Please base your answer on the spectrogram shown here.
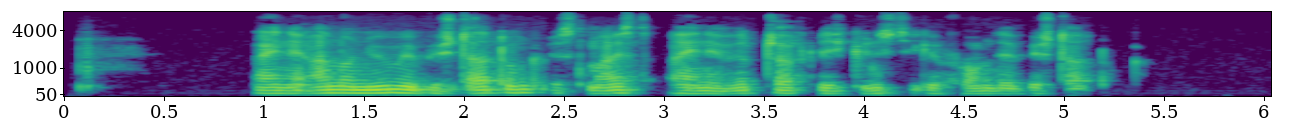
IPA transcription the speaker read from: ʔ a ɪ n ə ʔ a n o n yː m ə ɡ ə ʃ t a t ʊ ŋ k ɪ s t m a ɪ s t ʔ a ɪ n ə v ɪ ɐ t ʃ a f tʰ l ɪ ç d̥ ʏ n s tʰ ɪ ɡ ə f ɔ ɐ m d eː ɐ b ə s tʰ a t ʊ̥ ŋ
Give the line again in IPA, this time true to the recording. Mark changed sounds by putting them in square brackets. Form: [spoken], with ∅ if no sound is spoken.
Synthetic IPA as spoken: ʔ a ɪ n ə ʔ a n o n yː m ə [b] ə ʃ t a t ʊ ŋ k ɪ s t m a ɪ s t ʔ a ɪ n ə v ɪ ɐ t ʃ a f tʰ l ɪ ç [ɡ̥] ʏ n s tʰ ɪ ɡ ə f ɔ ɐ m d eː ɐ b ə [ʃ] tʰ a t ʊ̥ ŋ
